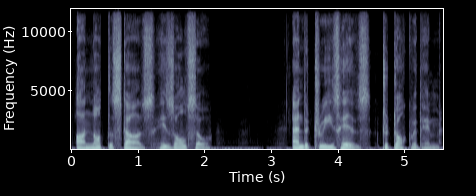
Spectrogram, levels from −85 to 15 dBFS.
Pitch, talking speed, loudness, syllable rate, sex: 105 Hz, 150 wpm, -19 LUFS, 4.0 syllables/s, male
